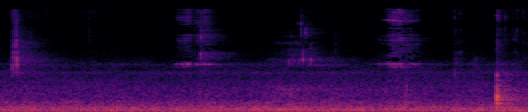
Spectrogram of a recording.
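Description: A man slurps a drink from a cup.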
